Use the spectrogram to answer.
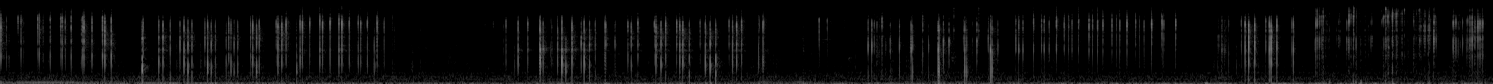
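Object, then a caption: Plastic flip-flop sandal. A blue jelly-plastic flip-flop sandal with studded straps and a thin, solid sole is held in the hands and scratched and tapped with long pink nails. Rapid bursts of bright, crisp clicks and crinkly scratching come in dense runs, broken by brief quieter pauses. Each tap is dry and short, with almost no ring.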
